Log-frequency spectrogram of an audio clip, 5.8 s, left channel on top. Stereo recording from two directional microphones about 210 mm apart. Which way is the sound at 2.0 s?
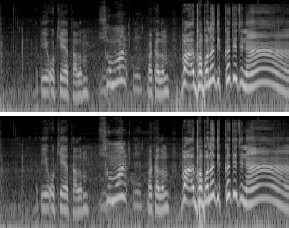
25° right (ahead or behind).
